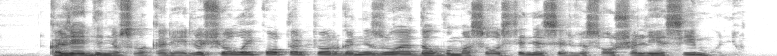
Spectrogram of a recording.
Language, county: Lithuanian, Kaunas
